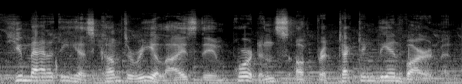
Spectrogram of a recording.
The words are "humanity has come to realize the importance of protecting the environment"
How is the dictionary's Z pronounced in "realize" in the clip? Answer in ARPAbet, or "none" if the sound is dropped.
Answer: Z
